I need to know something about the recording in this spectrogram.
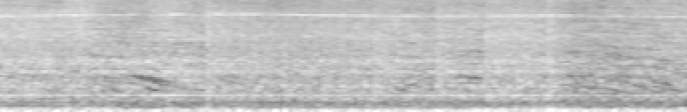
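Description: A truck engine drones steadily with a low rumble.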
